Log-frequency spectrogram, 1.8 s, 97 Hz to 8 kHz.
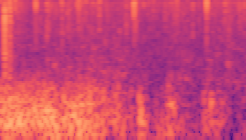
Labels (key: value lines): label: biophony, growl
recorder: SoundTrap 500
